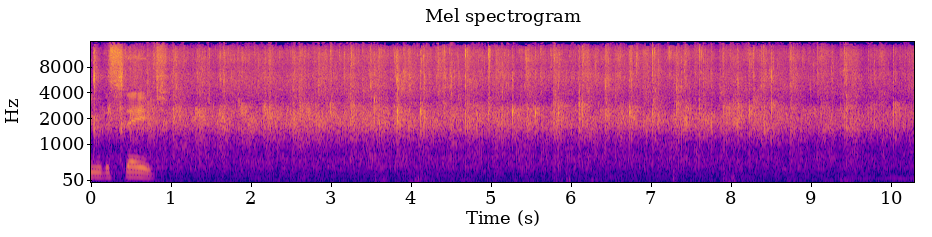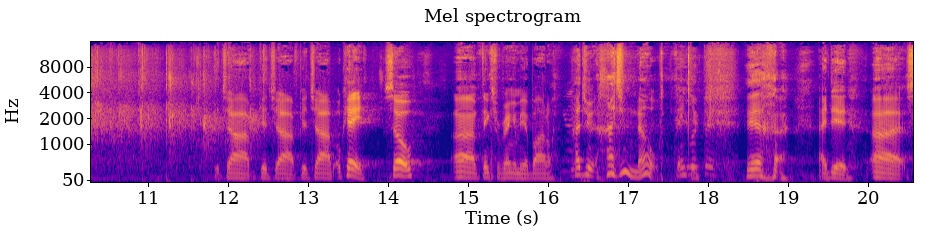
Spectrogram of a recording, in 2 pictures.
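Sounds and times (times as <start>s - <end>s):
speech: 0.0s - 1.1s, 11.9s - 20.5s
crowd applauding: 0.0s - 12.8s.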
